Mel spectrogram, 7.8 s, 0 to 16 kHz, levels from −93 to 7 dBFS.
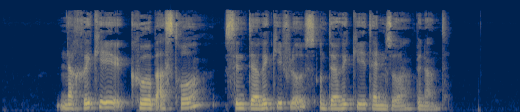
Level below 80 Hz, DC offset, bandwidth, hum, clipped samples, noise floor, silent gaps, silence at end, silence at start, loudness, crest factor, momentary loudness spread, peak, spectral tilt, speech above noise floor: -62 dBFS; under 0.1%; 11.5 kHz; none; under 0.1%; -81 dBFS; none; 1.1 s; 0.85 s; -23 LUFS; 26 dB; 17 LU; 0 dBFS; -3 dB/octave; 56 dB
